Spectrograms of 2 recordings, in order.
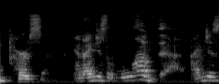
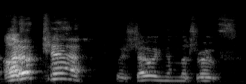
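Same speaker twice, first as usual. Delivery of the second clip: defiant Fat Controller; 2 semitones higher, 7 dB louder than usual. Retold or imitated. Fat Controller brushes off Edward, loud then hushed. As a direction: brush off the question.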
